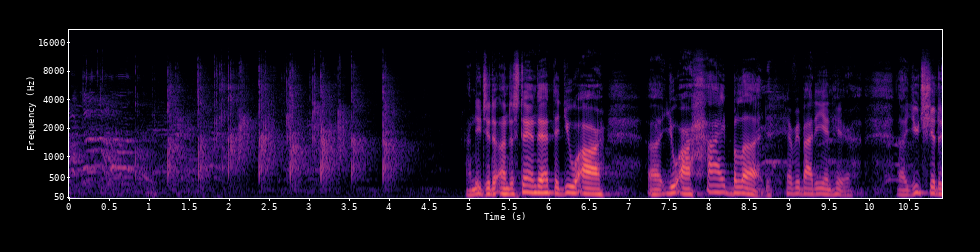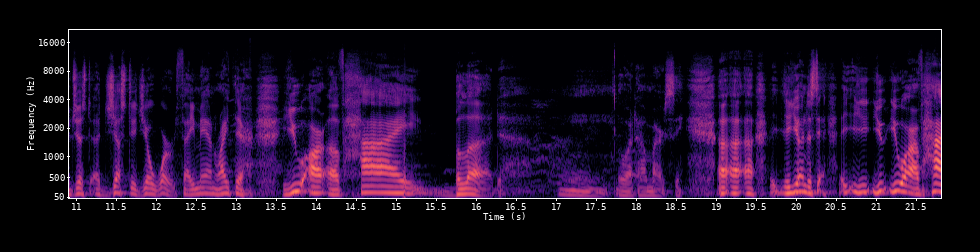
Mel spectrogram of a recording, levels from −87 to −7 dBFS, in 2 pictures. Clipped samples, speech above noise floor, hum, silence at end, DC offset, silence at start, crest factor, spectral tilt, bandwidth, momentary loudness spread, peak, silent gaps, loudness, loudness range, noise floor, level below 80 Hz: under 0.1%; 36 dB; none; 0 s; under 0.1%; 0 s; 24 dB; -5 dB/octave; 15.5 kHz; 19 LU; -14 dBFS; none; -37 LUFS; 14 LU; -73 dBFS; -74 dBFS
